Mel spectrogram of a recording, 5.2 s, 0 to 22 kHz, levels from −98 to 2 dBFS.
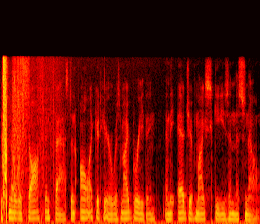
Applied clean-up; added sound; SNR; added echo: none; Fire; 0 dB; none.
